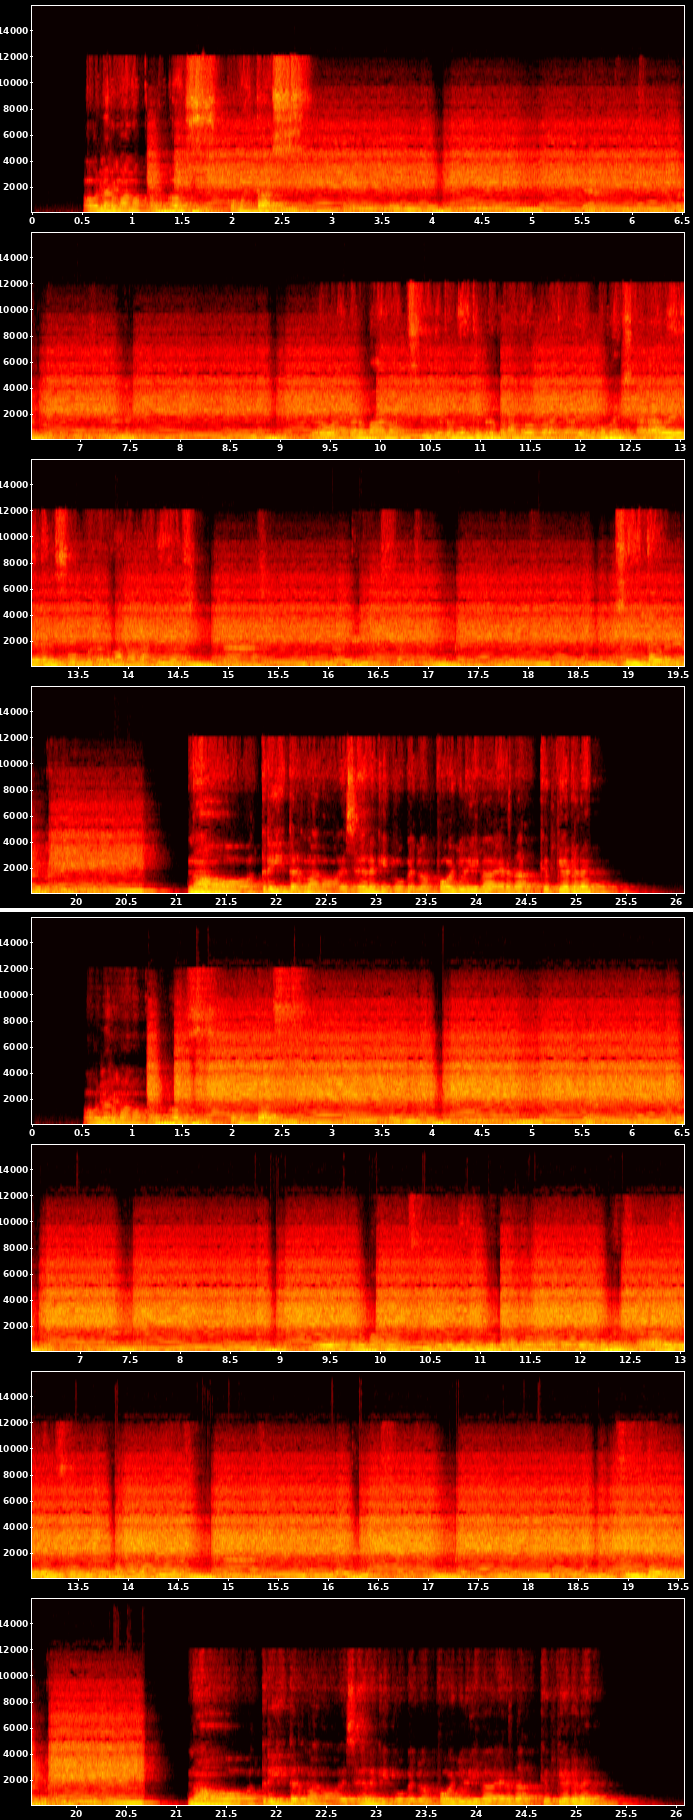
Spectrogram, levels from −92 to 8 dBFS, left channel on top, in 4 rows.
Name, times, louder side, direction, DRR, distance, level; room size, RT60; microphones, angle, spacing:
voice 1, 0.5-2.7 9.3-14.7 18.9-19.4 21.1-25.1, left 1 dB, 50° left, 3 dB, 2.5 m, -26 dB
sound 1, 1.1-20.7, right 4 dB, 30° right, 0.6 m, -27 dB
voice 2, 3.2-3.8 4.2-4.8 5.2-7.7 14.9-15.6 15.9-18.1 18.7-20.3, equal, 5° left, 0 dB, 2.6 m, -37 dB
19.5 x 18.5 x 3.3 m, 0.66 s
head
